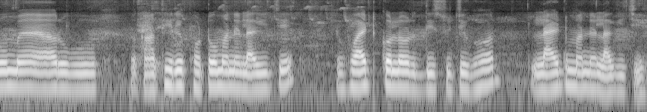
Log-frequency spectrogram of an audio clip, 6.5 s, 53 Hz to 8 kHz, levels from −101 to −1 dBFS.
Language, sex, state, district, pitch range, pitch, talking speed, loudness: Odia, female, Odisha, Sambalpur, 150-165 Hz, 155 Hz, 130 wpm, -18 LUFS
